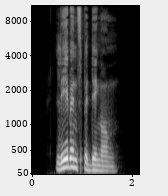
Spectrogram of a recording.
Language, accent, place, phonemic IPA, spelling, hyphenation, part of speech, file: German, Germany, Berlin, /ˈleːbn̩sbəˌdɪŋʊŋ/, Lebensbedingung, Le‧bens‧be‧din‧gung, noun, De-Lebensbedingung.ogg
- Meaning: condition of life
